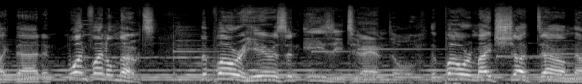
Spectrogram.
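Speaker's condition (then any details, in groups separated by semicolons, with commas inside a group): No condition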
